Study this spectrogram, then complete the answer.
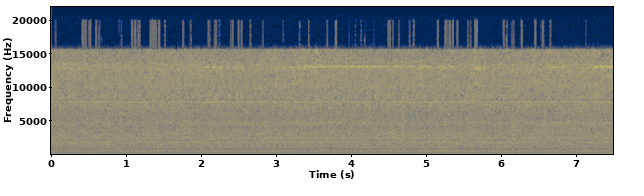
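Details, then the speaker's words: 1997 Mitsubishi Eclipse Spyder 2.4 SOHC after timing belt replacement, belts and water pump reinstalled; steady even idle, no squeal or ticking, faint background rattle; owner notes a rear exhaust rattle at certain rpm, possibly something hitting; normal idle. "but uh yeah motor sounds good now"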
